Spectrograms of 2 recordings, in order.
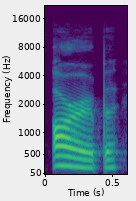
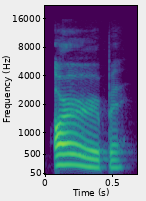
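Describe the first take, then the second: Both takes have the same delivery.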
